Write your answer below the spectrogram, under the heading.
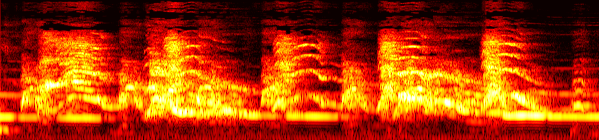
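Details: Chihuahuas and a Min Pin howl in chorus: about five swelling bursts of quavering, overlapping voices with bending pitches, over a sustained steady tone that carries through the gaps.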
